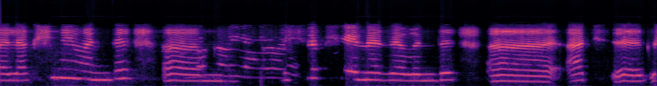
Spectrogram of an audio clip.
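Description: A child chanting a devotional verse in a sing-song recitation melody, one voice in phrases of long held notes with short breaths between them.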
